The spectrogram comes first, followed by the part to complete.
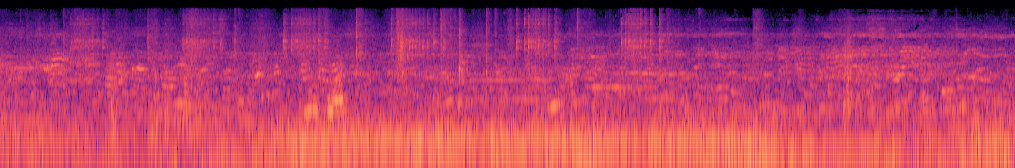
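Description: Busy alley ambience: residents' voices in the background with music playing somewhere nearby. A low steady hum comes in about two and a half seconds in and stops about ten seconds in.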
